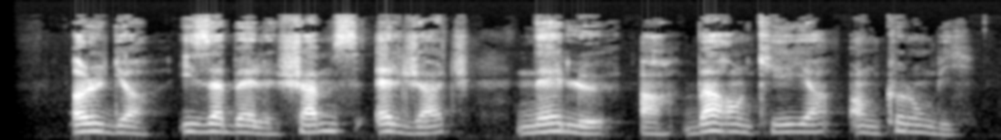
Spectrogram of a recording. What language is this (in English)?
French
